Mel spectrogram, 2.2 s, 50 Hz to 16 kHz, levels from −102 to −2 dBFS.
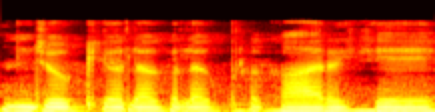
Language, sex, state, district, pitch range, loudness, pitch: Chhattisgarhi, male, Chhattisgarh, Sarguja, 110-115 Hz, -16 LUFS, 115 Hz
